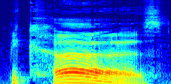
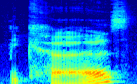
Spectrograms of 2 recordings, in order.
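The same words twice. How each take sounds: First: The pitch rises, then falls again. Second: The pitch falls, then rises again. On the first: It expresses less uncertainty. "a rise, fall, like this" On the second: It expresses uncertainty. "fall, rise. So like this"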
